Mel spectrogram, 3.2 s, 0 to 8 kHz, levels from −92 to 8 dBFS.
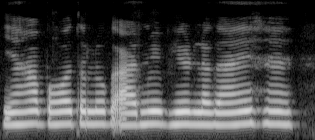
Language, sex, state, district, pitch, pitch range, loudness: Hindi, female, Jharkhand, Palamu, 235 Hz, 230-240 Hz, -15 LUFS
